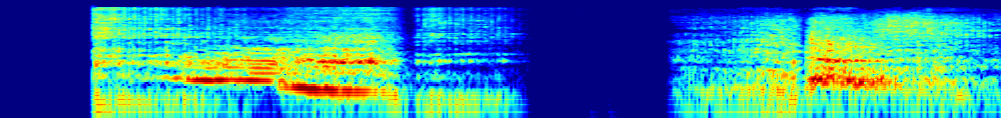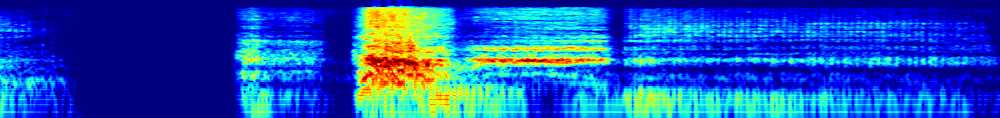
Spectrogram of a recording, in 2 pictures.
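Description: Tiger roaring: three loud roars separated by short silences. The first falls in pitch, a short grunt comes just before the third, and the third fades out slowly.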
